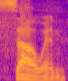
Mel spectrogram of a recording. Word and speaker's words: Samhain: It's Samhain. Don't be a plebe. Well, then it should be spelled with a W.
